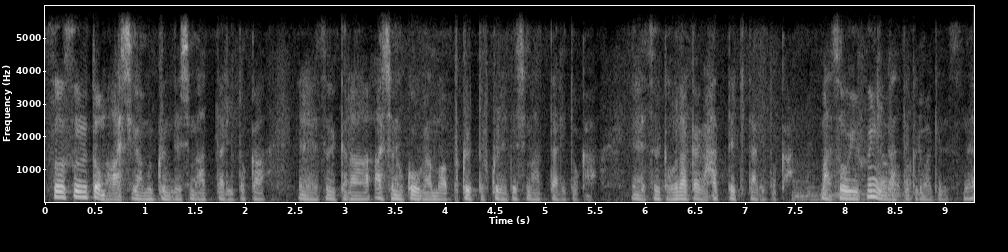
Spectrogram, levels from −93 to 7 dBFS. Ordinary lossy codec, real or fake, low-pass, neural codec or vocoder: Opus, 32 kbps; fake; 5.4 kHz; vocoder, 44.1 kHz, 128 mel bands, Pupu-Vocoder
